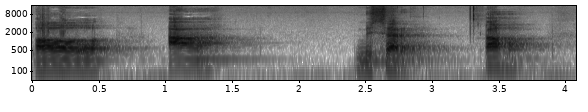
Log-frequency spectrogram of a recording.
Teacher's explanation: अ, आ और विसर्ग ये कंठों से बोले जाते हैं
